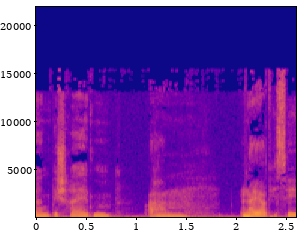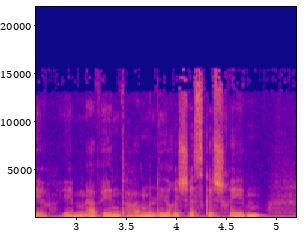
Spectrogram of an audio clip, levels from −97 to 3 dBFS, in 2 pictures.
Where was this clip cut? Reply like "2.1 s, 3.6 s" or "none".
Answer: 2.3 s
